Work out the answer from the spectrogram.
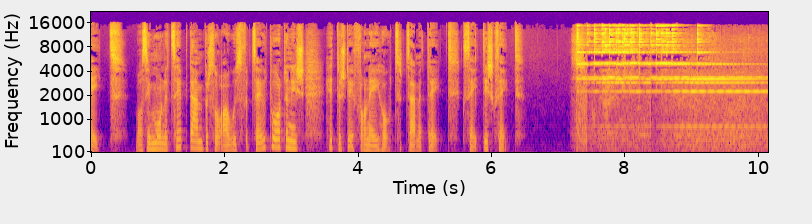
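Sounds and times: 
speech: 0.0 - 6.5, 7.2 - 7.8
loud electric parliament bell ringing: 7.2 - 10.1.

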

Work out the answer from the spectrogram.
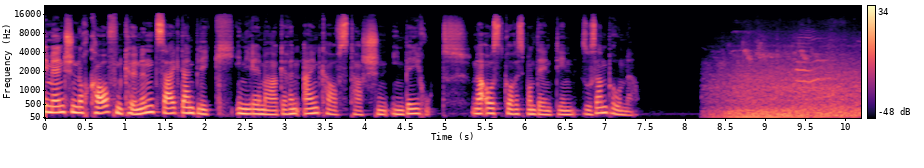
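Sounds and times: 
speech: 0.0 - 7.5
cat meowing and begging: 9.2 - 10.1.

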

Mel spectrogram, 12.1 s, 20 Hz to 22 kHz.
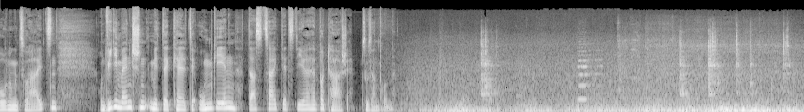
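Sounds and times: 
speech: 0.0 - 7.5
gusty icy wind buffeting the microphone in city streets: 6.0 - 12.0
passing city street traffic: 6.0 - 12.0
sharp clattering bursts: 7.2 - 7.6, 9.2 - 12.0
short car horn toot: 8.6 - 9.4.

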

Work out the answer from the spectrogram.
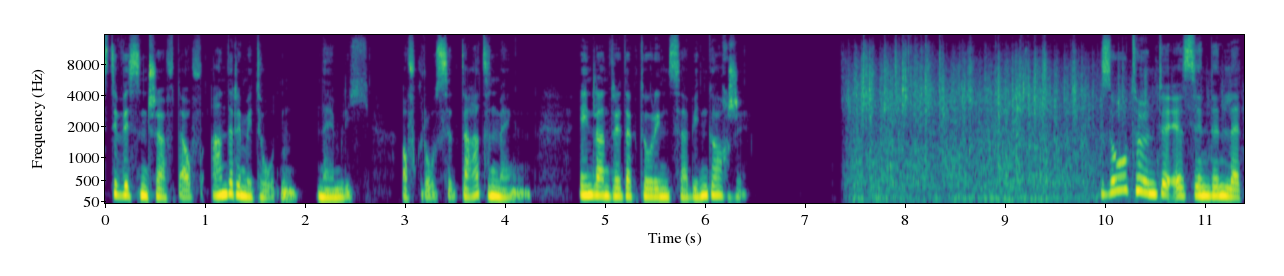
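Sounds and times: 
speech: 0.0 - 6.5, 7.4 - 7.8, 10.0 - 11.3
hail falling during a thunderstorm: 7.4 - 11.3.

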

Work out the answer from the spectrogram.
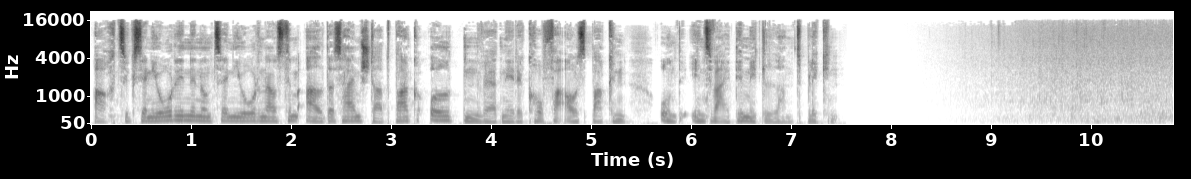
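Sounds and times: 
speech: 0.0 - 7.6
steady rain downpour in a late-autumn thunderstorm: 8.4 - 10.8
deep low rumble of thunder: 8.9 - 10.8.

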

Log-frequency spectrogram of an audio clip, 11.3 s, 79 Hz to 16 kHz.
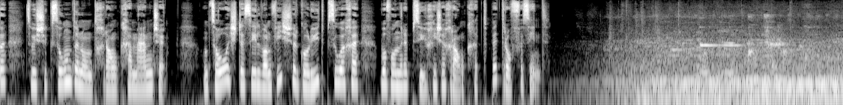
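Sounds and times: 
speech: 0.0 - 7.4
city bus engine rumble heard from inside, Lucerne: 7.4 - 11.2.

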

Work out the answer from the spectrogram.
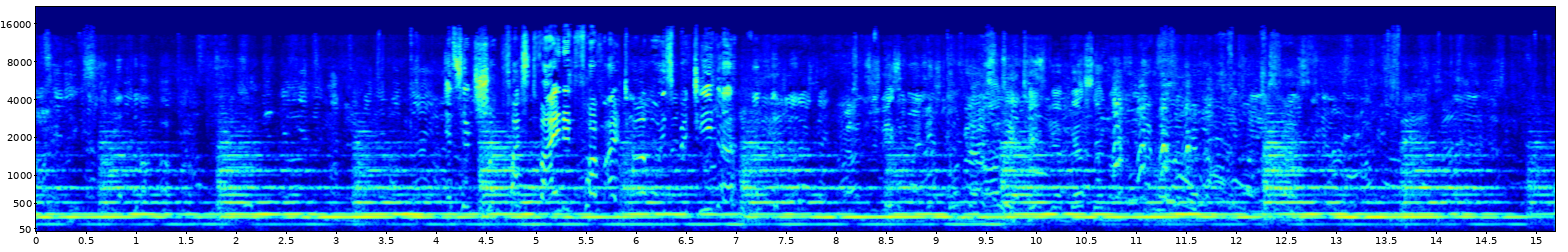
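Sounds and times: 
faint crowd murmuring in the churchyard: 0.0 - 15.1
large church bell of Helgoland tolling at midnight for the national holiday: 0.0 - 15.1
soft laughter from people in the churchyard: 10.5 - 12.3.

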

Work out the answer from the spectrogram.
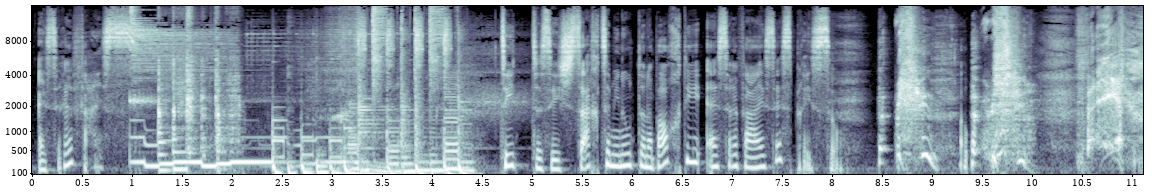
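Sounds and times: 
speech: 0.1 - 11.0
sneezing: 8.5 - 11.0.

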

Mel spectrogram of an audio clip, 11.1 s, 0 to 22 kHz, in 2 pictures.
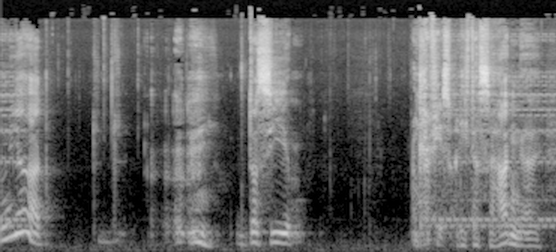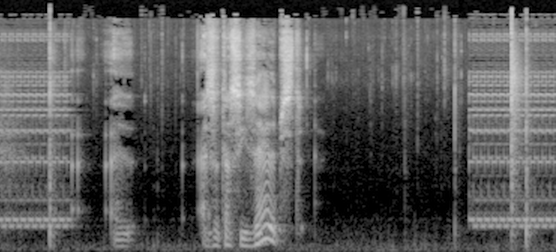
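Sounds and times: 
speech: 0.0 - 3.1, 4.1 - 5.6, 6.6 - 8.7
telephone ringing with a bright electronic tone: 4.4 - 6.4, 10.2 - 11.1.

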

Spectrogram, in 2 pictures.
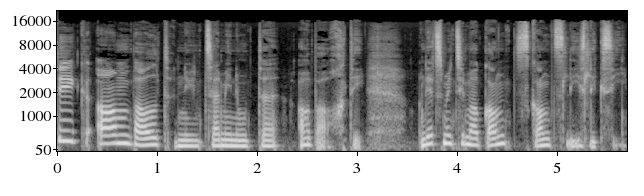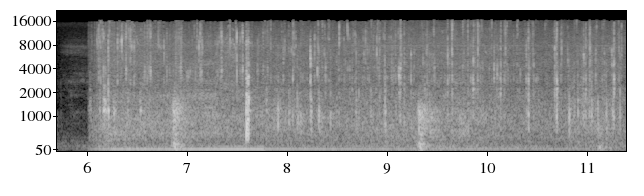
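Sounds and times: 
speech: 0.0 - 7.0
European hedgehog smacking while eating: 6.0 - 11.3
low steady hum: 6.0 - 11.3.

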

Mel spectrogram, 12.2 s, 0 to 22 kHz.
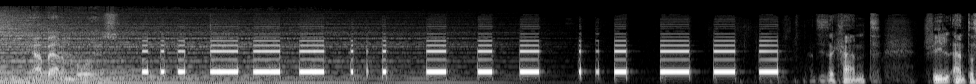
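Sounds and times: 
speech: 0.5 - 2.5, 10.5 - 12.1
Morse code tone beeping SOS: 1.7 - 9.8.

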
